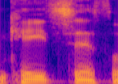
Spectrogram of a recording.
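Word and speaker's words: Cait Sith: I'm looking at some screenshots, and one, Kate Sith looks amazing. – Yes. – Or Kaichi, if you want to say the name right or whatever, because it's Gaelic. It's like Kaichi or something like that.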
